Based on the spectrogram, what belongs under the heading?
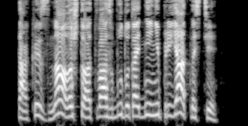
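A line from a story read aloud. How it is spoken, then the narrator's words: Yelling. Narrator (Russian): орала Джейн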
